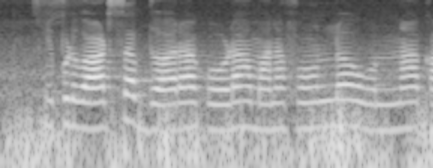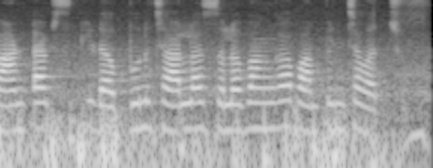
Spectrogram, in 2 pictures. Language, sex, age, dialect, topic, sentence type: Telugu, female, 18-24, Central/Coastal, banking, statement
